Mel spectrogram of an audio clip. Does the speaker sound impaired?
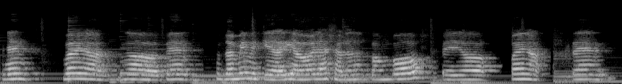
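Yes: Down syndrome; from birth.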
